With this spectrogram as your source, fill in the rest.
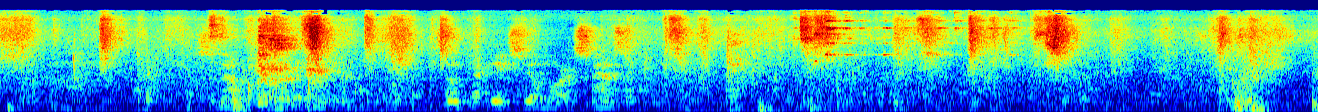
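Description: Bare feet slide and shuffle across a mat.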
